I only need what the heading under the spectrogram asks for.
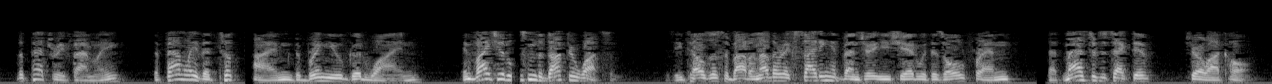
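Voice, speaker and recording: A man's medium-pitched, warm, cheerful voice, fairly quick, with very wide pitch swings. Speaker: radio announcer and sponsor pitchman. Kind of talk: radio commercial pitch and announcing. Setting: studio. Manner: warm, cheerful, salesy, smooth.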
